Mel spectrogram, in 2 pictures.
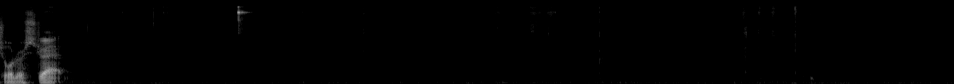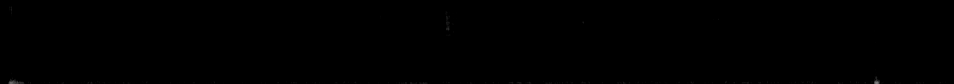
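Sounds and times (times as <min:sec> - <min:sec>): watch handling clicks and rustles: 0:13.2 - 0:14.6.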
